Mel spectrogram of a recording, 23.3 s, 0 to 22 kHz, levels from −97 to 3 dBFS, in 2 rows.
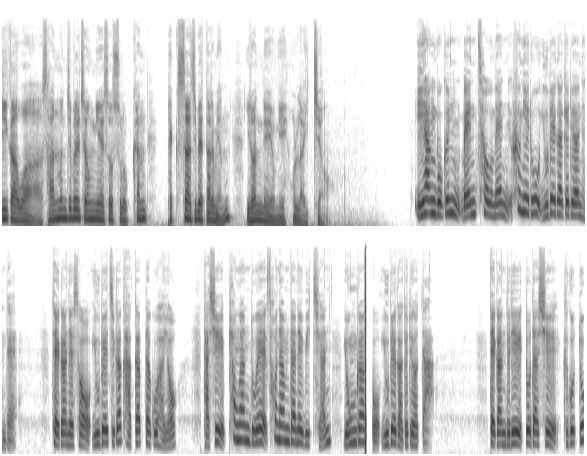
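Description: A speech recording with one brief break near the end. At 18.9 s a short burst of hiss swells up, then the sound drops into a hole of near silence lasting about 0.14 s before the speech returns by 19.08 s. This is a wireless microphone squelch dropout: the analogue FM radio link faded, the receiver heard mostly noise, and its squelch circuit muted the output until the signal recovered.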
